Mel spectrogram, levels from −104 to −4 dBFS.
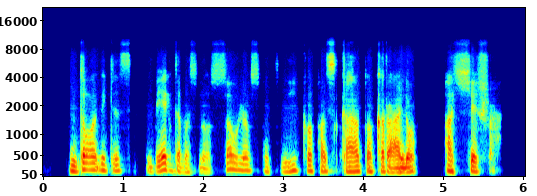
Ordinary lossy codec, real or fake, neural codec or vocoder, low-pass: Opus, 24 kbps; fake; codec, 16 kHz, 1 kbps, FunCodec, trained on LibriTTS, 50 frames a second; 7.2 kHz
